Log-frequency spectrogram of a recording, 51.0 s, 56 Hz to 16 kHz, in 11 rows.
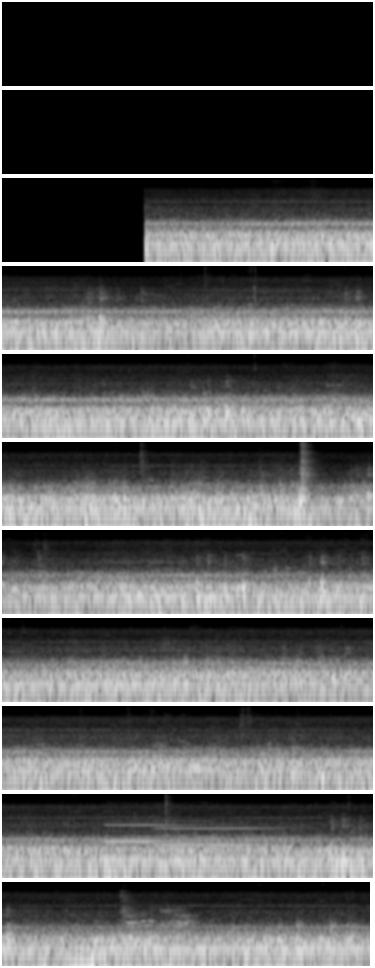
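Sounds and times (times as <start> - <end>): train running hum and whine: 11.1 - 50.9.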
